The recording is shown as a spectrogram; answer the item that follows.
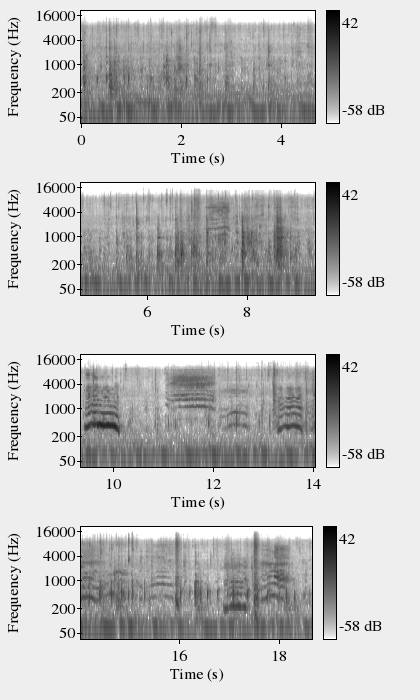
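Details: Several one-month-old goat kids practising eating corn offal, giving wavering, quavering bleats around the tenth and twelfth seconds plus shorter bleats later, with quiet rustling and handling noises between calls.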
